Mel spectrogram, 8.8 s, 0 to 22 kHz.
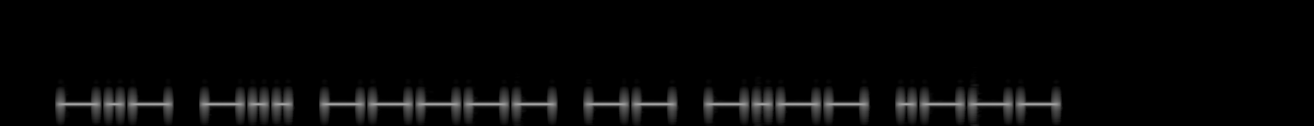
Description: Morse code, heard as a keyed tone, about 16 wpm, 700 Hz. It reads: KD0MYJ
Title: USA Call Signs - 6 Characters - Repeated 2x - 15wpm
